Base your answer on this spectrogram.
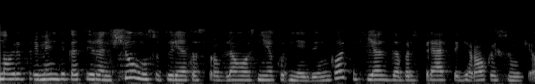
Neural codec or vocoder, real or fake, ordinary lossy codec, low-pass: codec, 16 kHz, 4.8 kbps, FACodec; fake; AAC, 24 kbps; 5.4 kHz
